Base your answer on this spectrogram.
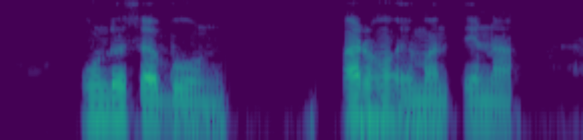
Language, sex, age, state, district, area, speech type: Santali, male, 18-30, West Bengal, Birbhum, rural, spontaneous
